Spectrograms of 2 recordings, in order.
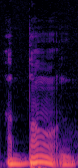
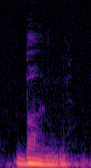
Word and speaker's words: Bon: Well, that's your that last comment reminded me of a bon. It's pronounced, I guess it's pronounced bun, but it's B-O-N. It's most people say a bon, but it's, I think, bun, and it's Tibetan.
